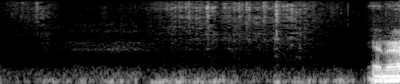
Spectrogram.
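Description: Faint low background noise with no distinct event, then a man's voice starts near the end.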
